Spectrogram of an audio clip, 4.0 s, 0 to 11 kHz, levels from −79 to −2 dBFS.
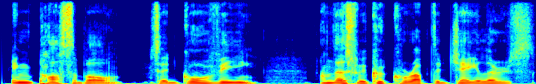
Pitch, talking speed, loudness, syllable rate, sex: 135 Hz, 135 wpm, -18 LUFS, 5.3 syllables/s, male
